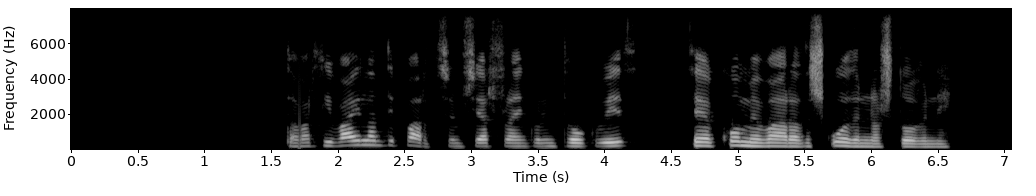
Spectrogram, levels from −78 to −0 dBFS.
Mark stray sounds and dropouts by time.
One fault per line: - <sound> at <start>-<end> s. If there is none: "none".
none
